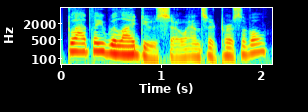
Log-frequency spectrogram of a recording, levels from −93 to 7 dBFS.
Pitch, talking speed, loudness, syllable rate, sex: 145 Hz, 200 wpm, -16 LUFS, 6.1 syllables/s, male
